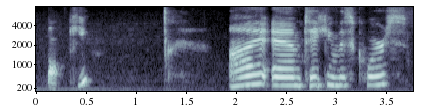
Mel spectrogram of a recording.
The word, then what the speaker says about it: Balke: Hello, my name is Balke, and everybody always mispronounces my last name. They call me Blake or Balk. It's actually Balke.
